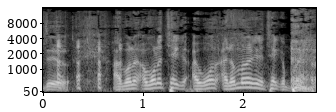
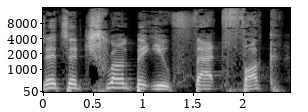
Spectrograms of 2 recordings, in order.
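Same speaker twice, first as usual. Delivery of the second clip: slow, raised-pitch mock indignation; retold upset outburst; 3 semitones higher, much slower than usual. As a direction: imitate an offended musician, stretching out every word. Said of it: "he got very upset".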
